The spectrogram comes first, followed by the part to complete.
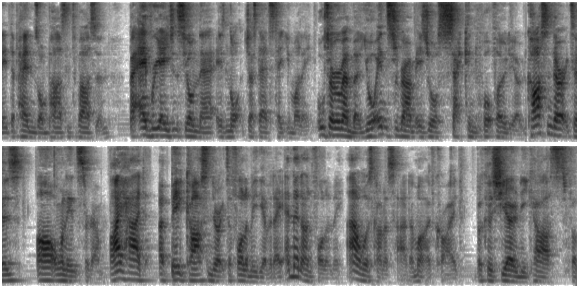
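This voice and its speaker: Fast-talking, husky young guy. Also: mid-range voice, animated. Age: 20s. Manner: chatty, self-mocking, jokey asides. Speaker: model and YouTuber. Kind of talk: casual Q&A vlog.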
